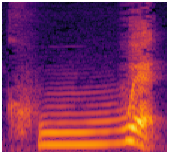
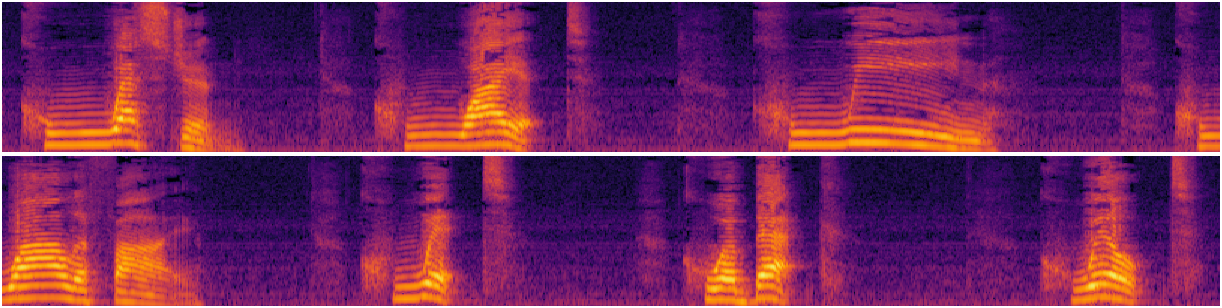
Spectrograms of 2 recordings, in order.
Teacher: pronounced with a k and a strong W sound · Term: Q sound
